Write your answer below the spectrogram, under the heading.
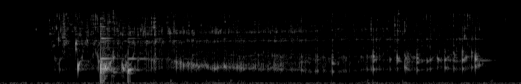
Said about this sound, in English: We're gonna pour another glass, hold on.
